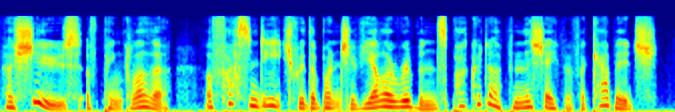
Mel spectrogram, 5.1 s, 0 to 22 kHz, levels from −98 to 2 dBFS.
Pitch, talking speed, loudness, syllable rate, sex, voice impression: 195 Hz, 235 wpm, -18 LUFS, 7.1 syllables/s, female, very feminine, very adult-like, slightly thin, slightly tensed, slightly powerful, bright, hard, very clear, very fluent, cool, very intellectual, very refreshing, slightly sincere, slightly calm, slightly friendly, slightly reassuring, unique, slightly elegant, wild, sweet, very lively, strict, very intense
